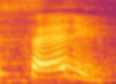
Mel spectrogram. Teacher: Só que o E, ele é pronunciado mais forte. Logo, o I passa a posição de semivogal. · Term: ditongo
